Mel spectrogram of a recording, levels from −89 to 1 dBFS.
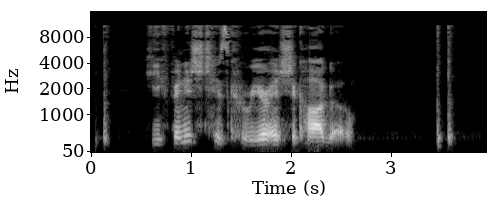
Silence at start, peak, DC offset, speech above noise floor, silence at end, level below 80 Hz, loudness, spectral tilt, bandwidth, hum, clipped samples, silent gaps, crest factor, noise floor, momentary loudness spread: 0.1 s; -2 dBFS; under 0.1%; 60 dB; 0.35 s; -80 dBFS; -19 LUFS; 0.5 dB/octave; 11.5 kHz; none; under 0.1%; none; 20 dB; -80 dBFS; 22 LU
